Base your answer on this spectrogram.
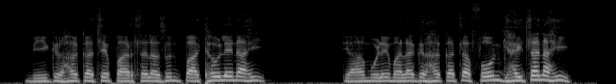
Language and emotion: Marathi, fearful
